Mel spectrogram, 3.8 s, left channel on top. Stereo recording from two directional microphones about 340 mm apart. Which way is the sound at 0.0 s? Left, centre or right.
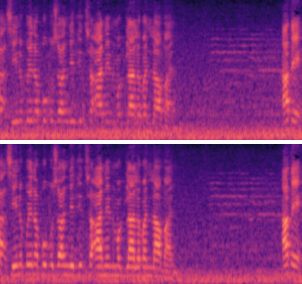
Centre.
